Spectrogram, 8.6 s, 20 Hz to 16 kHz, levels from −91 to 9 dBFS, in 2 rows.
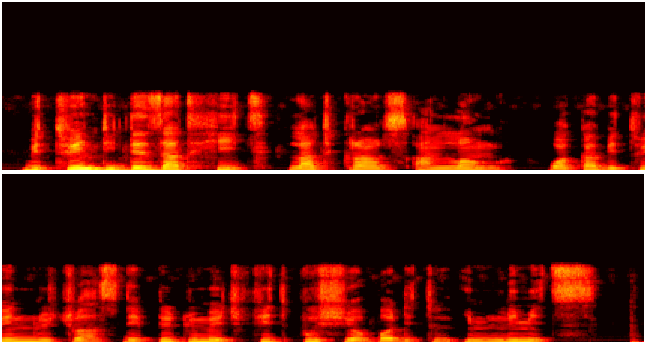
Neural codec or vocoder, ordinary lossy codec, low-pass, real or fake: none; none; 7.2 kHz; real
